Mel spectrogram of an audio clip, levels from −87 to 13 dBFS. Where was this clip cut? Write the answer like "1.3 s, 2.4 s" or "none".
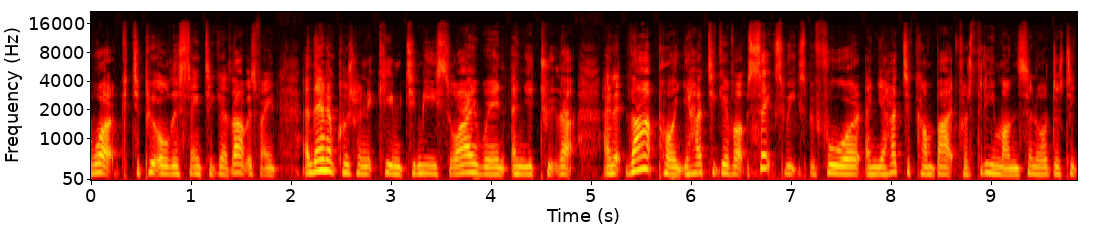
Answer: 1.4 s

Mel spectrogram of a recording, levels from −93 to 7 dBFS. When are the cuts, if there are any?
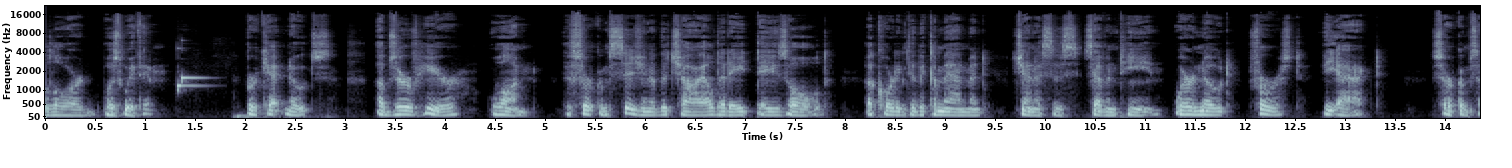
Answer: none

